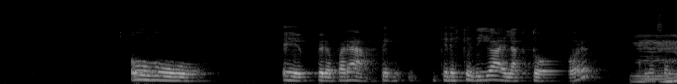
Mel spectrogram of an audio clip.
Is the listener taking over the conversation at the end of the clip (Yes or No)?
Yes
